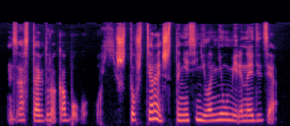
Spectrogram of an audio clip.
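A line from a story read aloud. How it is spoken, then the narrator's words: Hoarse, after coughing. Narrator (Russian): Эл прокашлялась и хрипло сказала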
